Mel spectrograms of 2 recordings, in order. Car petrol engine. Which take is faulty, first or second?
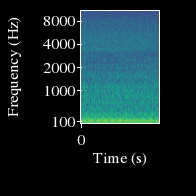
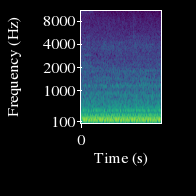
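second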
